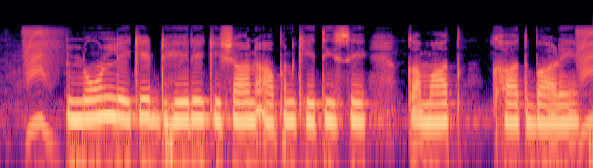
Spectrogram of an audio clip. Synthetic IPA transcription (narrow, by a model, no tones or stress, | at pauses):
loːnleːkeɖʱeːɾekɪʃaːnaːpənkʰeːt̪isekəmaːt̪ | kʰaːt̪baːɽẽː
